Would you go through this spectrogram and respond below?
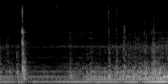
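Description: A domestic sewing machine runs steadily, stitching over elastic on a fabric bandana headband, its motor hum and needle chatter continuous and close, with a brief sharper click near the start and no talking.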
